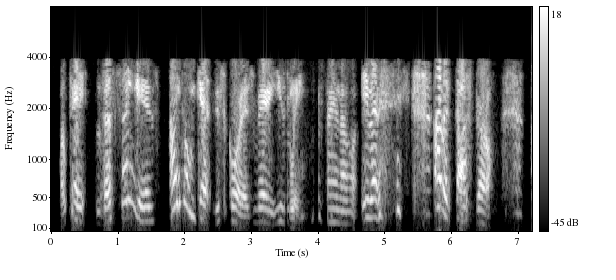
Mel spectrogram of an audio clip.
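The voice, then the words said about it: Noticeable accent in English. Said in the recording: “me with my accent getting in the way everywhere, ... You can hear my accent, I'm sure.”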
